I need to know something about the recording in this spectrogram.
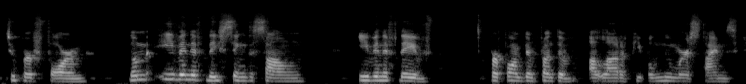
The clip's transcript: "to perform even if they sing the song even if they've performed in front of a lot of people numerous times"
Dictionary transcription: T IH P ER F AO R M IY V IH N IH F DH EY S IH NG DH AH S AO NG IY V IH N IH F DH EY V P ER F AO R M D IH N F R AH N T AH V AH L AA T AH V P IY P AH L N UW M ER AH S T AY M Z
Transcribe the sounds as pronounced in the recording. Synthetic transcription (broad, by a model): T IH P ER F AO R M IY V IH N IH F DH EY S IH NG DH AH S AO NG IY V IH N IH F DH EY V P ER F AO R M D IH N F R AH N T AH V AH L AA T AH V P IY P AH L N UW M ER AH S T AY M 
